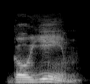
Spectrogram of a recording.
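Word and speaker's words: גּוֹיִם: So gimel, cholam vav, so that's a long O, yod, hirik, final mem, goyim.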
